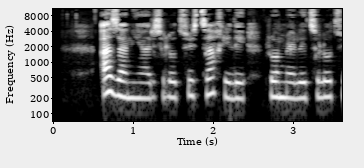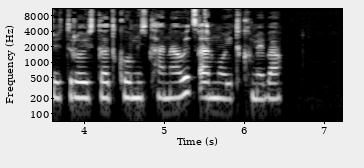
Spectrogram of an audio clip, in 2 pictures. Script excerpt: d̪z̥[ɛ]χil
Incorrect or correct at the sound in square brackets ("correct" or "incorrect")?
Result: incorrect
